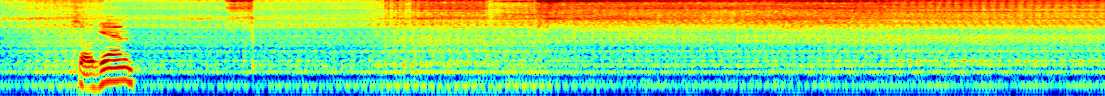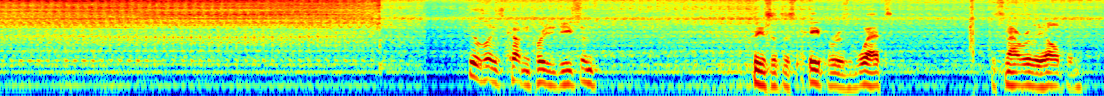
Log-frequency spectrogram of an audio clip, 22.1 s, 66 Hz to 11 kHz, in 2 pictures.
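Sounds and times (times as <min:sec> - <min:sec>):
motor hum: 0:00.0 - 0:22.0
steel grinding on abrasive belt: 0:03.8 - 0:14.9.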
